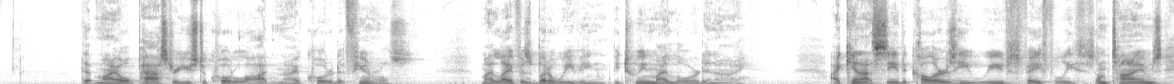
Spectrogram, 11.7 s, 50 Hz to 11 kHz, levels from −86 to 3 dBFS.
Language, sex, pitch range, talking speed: English, male, 100-135 Hz, 175 wpm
